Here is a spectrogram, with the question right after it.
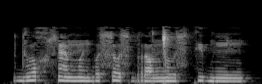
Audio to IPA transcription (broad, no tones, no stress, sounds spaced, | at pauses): d u χ ɬ æ̃ ŋʷ ĩ b o s o s b r ɒ ŋ͡ǀ u s kʲ u b ĩ ɲ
